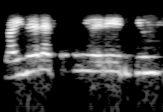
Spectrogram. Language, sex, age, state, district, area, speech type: Malayalam, female, 18-30, Kerala, Wayanad, rural, conversation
